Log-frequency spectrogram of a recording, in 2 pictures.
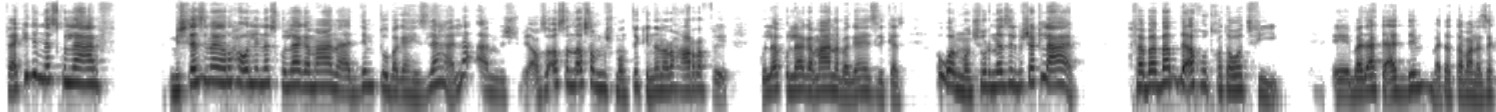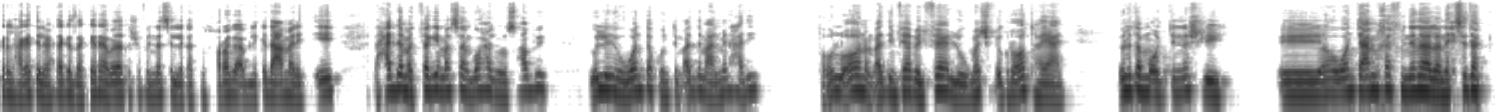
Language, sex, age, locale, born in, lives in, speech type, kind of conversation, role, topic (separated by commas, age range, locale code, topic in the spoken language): Arabic, male, 20-24, ar-EG, Egypt, Egypt, conversation, advice, user, إزاي أتعامل مع قلقي من حكم الناس ونقدهم لما أشارك شغلي اللي لسه بيتعمل؟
